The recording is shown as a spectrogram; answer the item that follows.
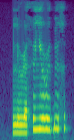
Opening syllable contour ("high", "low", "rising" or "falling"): low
